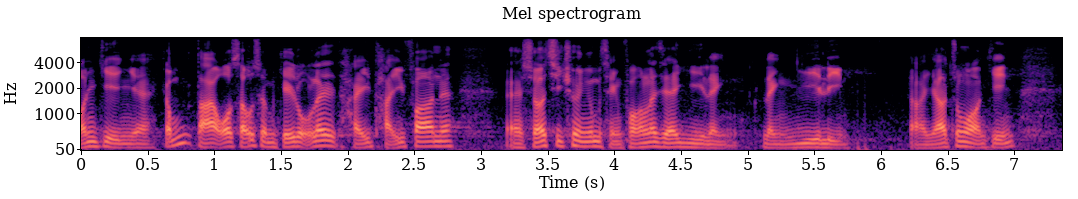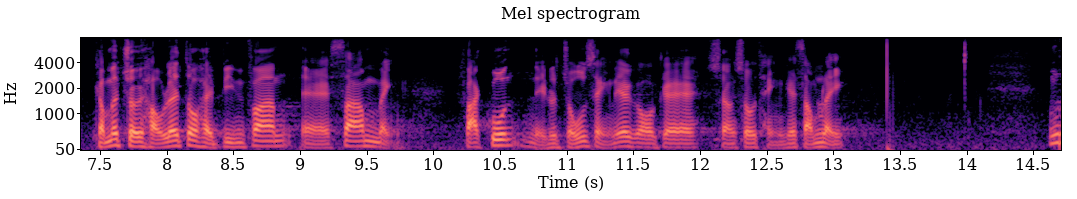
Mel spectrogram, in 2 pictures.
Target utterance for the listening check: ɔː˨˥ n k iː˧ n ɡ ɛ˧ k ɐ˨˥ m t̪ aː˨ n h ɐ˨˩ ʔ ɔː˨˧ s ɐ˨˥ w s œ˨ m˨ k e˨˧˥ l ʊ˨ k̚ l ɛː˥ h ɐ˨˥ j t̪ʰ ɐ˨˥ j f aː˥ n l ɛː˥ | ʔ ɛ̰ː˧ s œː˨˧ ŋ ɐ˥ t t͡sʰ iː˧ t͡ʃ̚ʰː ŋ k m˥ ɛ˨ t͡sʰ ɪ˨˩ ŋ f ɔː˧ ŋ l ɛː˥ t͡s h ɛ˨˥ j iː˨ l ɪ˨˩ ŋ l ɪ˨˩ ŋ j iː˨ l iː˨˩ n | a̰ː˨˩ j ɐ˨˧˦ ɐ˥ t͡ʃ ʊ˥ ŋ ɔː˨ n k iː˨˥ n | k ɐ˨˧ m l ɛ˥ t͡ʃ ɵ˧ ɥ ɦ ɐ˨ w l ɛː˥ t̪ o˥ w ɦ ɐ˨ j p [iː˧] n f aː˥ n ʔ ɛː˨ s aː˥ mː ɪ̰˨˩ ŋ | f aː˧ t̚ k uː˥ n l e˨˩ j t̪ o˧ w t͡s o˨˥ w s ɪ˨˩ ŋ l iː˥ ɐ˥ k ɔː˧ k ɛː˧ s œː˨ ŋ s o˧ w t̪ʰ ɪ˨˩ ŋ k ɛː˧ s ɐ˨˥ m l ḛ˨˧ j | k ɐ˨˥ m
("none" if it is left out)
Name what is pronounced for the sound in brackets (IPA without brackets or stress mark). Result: iː˧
